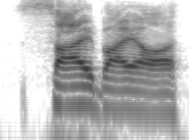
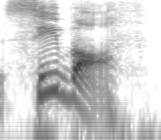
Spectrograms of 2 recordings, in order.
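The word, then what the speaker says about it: C'baoth: thrawn trilogy right and you read joris uh scibioth as he's pronounced in the audio audiobook i used to say uh siboth that's how i pronounced it you know no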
